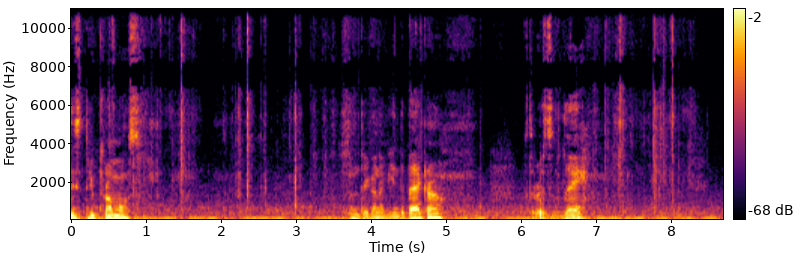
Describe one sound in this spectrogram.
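Plastic-coated cards rustle and tap softly as they are handled.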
